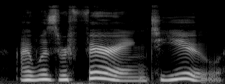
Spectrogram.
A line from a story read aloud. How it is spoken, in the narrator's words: she said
